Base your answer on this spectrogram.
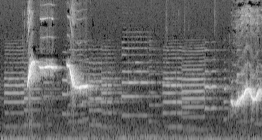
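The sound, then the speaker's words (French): A parrot, one of several parrots kept at a home, whistles loudly in a few bright, sliding calls: a rising then falling whistle, a second descending one, and a warbling wavy whistle at the end, over a low steady hum with no talking. “Comme vous avez pu l'entendre ou comme vous allez pouvoir l'entendre, je suis entourée d'un certain nombre de becs crochus. Certains sont assez bruyants, d'autres plus calmes”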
